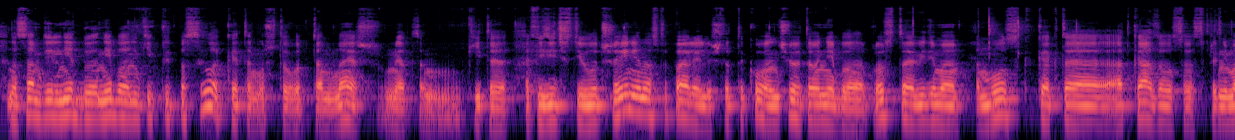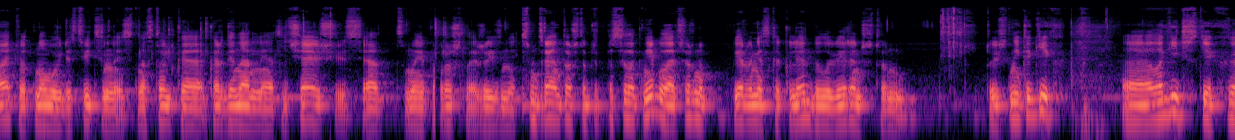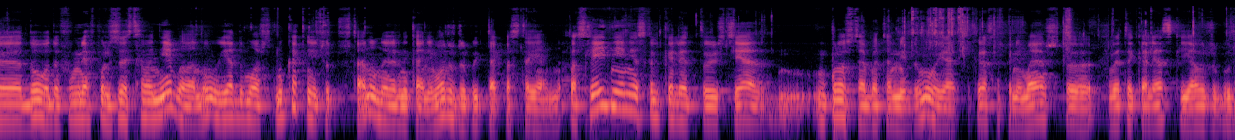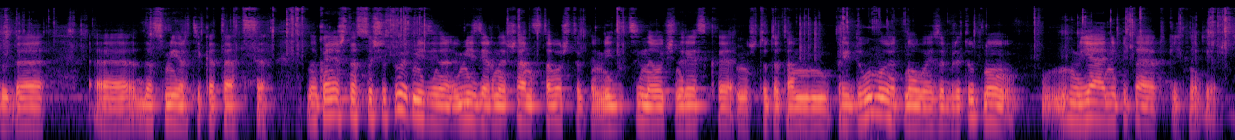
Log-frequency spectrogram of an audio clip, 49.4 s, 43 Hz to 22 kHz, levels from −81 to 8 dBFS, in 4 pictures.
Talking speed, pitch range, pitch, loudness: 160 wpm, 95-115 Hz, 105 Hz, -23 LUFS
